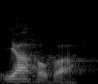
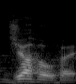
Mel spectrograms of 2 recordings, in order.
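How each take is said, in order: First: The name begins with a Y sound. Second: The name begins with a J sound. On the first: The speaker calls it right. "it's really Yahovah. There is no J in Hebrew" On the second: The speaker calls it wrong. "pronounced not Jehovah"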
